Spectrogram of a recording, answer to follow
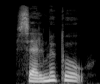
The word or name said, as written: salmebog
